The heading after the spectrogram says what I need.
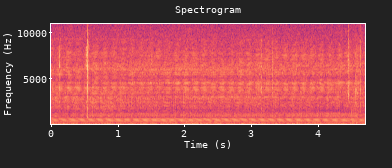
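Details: Climate Master geothermal heat pump after low-pressure lockout, Y1 and Y2 jumpered, both flow center pumps at about 1.9 amps: even, steady low hum with a soft tone above, no knocks or rattles; running normally, no problems found.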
